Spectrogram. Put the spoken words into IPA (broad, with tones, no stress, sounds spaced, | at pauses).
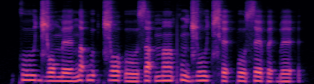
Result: k o˦ ʊ̯ d͡ʑ ɔ˨ m ɛ˨ n ä˦ ʔ w ʊ˦ ʔ t͡ɕ ɔ˦ ʔ o˨ ʊ̯ sʰ ä˦ ʔ m ã˦ pʰ ũ˦˨ d͡ʑ o˦ ʊ̯ t͡ɕʰ ɛ˦ ʔ p o˦˨ s ɛ˦˨ p ɛ˦ ʔ b ɛ˦ ʔ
